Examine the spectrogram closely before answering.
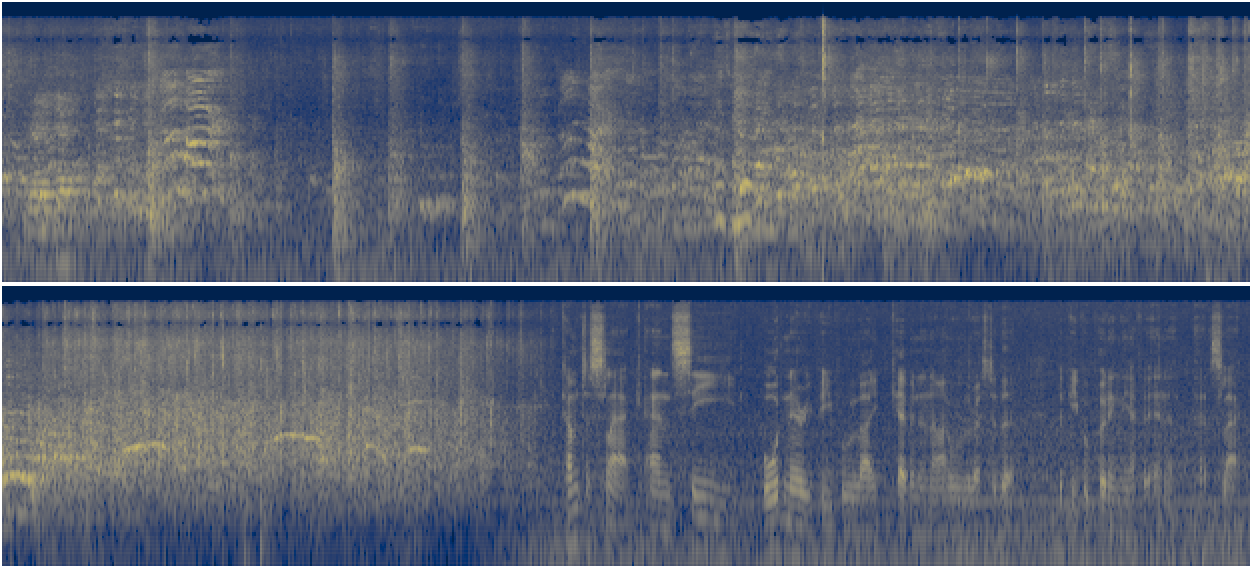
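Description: A young man talks with animation to an audience in a large room.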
